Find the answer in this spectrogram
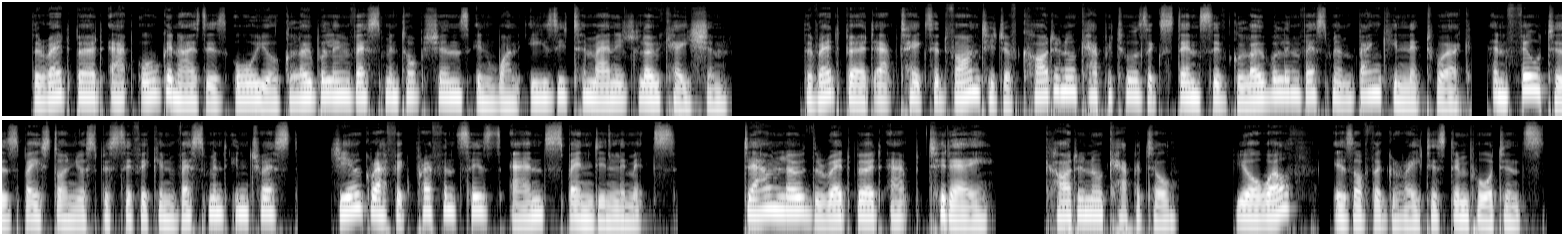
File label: English United Kingdom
